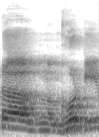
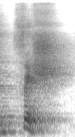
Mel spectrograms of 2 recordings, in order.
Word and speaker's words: ghoti: word gote is not ghoti, but it is fish. I had given this example because in the word rough, gh is f. In the word women, o is e.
